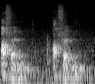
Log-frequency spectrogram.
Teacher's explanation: in my dialect i don't pronounce the t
